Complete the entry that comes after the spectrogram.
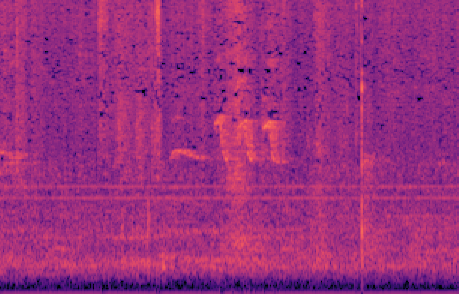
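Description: Faint bird chirps in the background: a short gliding chirp about two seconds in, then three quick chirps a second later. A few light clicks of the phone being handled.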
